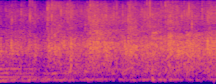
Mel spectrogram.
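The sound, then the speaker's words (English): An audience applauds, a steady wash of many hands clapping at once, dense and even in loudness throughout its brief run, with no voices standing out. “But you know, honestly, yeah, we could clap for that.”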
